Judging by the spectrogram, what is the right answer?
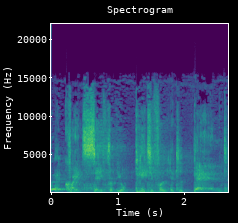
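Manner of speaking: very low, sinister villain voice. Showing off an impression to the others, doing an Emperor Palpatine impression. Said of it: "Would you like to hear my Emperor Palpatine impression?".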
